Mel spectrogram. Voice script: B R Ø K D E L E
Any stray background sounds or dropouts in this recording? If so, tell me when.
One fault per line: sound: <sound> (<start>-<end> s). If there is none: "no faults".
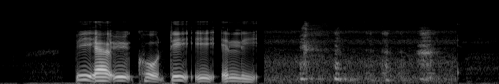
sound: laugh (3.0-4.5 s)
